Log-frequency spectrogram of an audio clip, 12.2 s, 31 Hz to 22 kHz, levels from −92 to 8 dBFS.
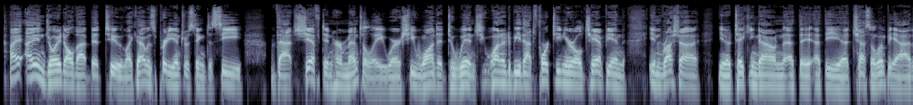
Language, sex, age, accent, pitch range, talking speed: English, male, 40-59, American, 105-130 Hz, 215 wpm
